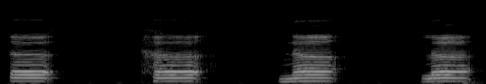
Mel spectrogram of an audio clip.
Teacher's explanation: T dibaca te, ada TH-nya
